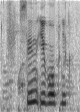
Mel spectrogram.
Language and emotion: Russian, neutral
